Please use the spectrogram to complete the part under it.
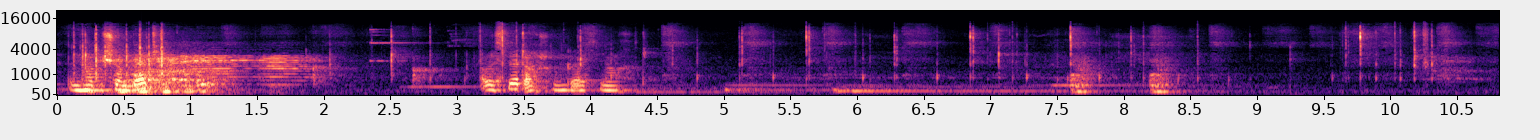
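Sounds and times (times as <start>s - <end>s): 
speech: 0.1s - 1.4s, 3.2s - 4.4s
video-game sheep bleating: 0.8s - 2.1s.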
